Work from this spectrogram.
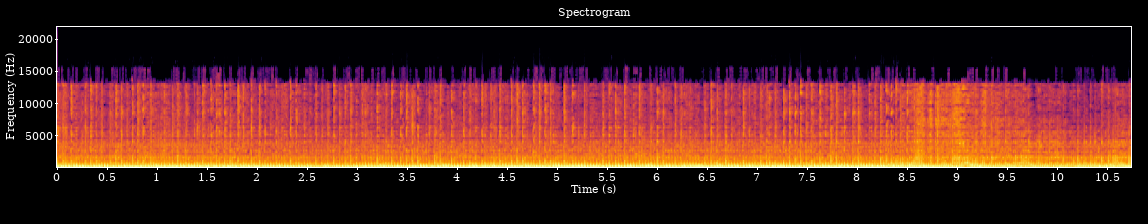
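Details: Stihl FS280 brush cutter two-stroke, warm, cover refitted for fan cooling: steady fast-idle buzz growing slightly uneven toward the end; engine struggles to stay running warm, cause not yet found.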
